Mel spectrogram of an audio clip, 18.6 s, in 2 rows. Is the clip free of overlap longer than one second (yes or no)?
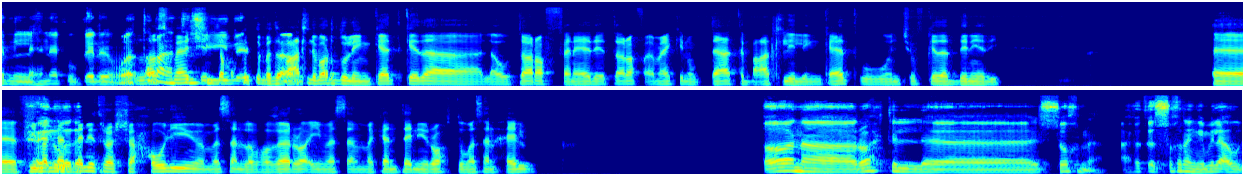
no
